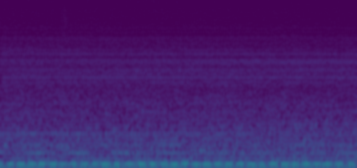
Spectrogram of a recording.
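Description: A steady low background hum that flutters slightly several times a second, with no other distinct sound over it.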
